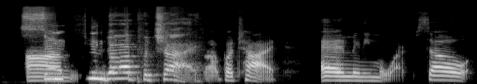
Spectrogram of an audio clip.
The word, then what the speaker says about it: Pichai: Google CEO Sundar, and excuse me if I pronounce this incorrectly. I want to say Pichai. Sundar Pichai.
